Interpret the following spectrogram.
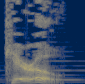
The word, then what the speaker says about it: Cairo: don't forget your gas mask six Caro Illinois Cairo pronounced Koo because you'll care a lot about leaving once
